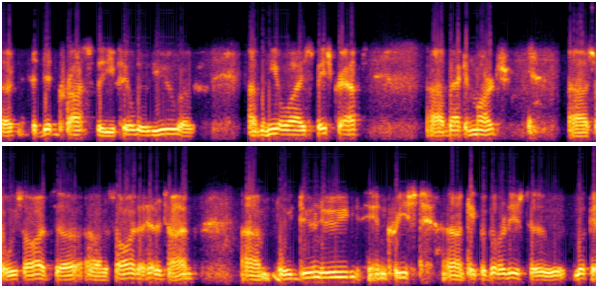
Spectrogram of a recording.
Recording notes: The second part of the podcast is a media teleconference where the media get to ask the experts their questions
